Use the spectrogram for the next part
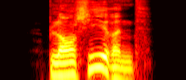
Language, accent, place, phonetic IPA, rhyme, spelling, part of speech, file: German, Germany, Berlin, [blɑ̃ˈʃiːʁənt], -iːʁənt, blanchierend, verb, De-blanchierend.ogg
- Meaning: present participle of blanchieren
